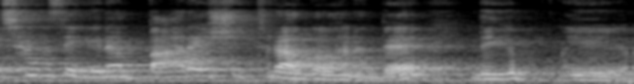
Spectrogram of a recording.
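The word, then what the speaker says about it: בראשית: 원래 이 창세기는 빠레슈트라고 하는데, 근데 이게 뭐 바레슈트, 빼레슈트 뭐 이렇게 발음을 하는데, 원래 이건 바라라는 이 단어에서 출발합니다.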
